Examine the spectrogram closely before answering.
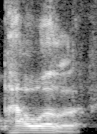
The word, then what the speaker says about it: Powella: How you pronounce it still, Powell? Powella. Yeah, it's Powella.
